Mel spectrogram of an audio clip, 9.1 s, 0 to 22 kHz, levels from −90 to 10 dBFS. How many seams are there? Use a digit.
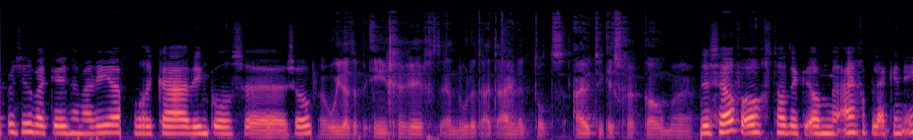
3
